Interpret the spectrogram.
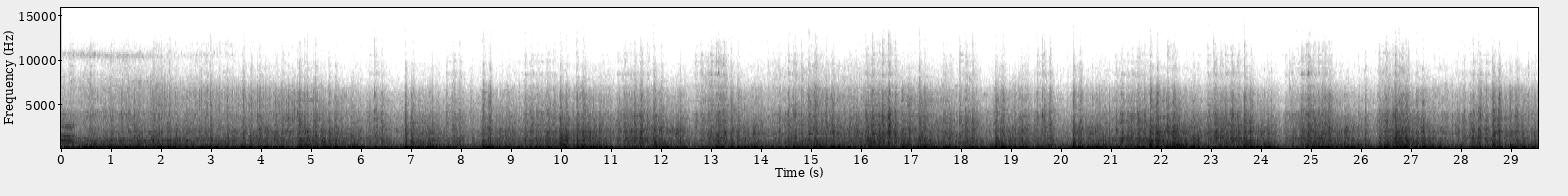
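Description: A CSX freight train passing close by. For the first few seconds a diesel locomotive's engine drones steadily. After that comes the constant rolling noise of double-stack container well cars, their steel wheels clicking over the rail joints.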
